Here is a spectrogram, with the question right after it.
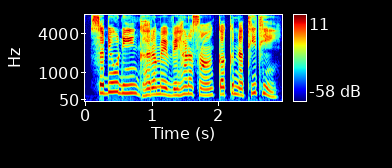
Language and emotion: Sindhi, neutral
